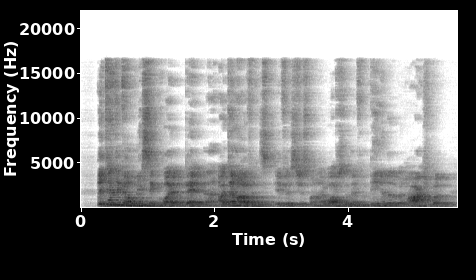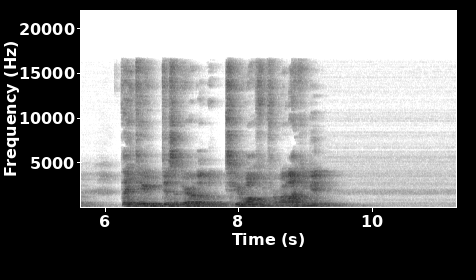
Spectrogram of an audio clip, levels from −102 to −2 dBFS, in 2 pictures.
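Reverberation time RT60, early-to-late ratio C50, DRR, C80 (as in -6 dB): 0.95 s, 2.5 dB, -12.0 dB, 6.0 dB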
